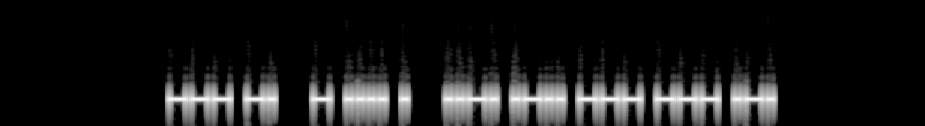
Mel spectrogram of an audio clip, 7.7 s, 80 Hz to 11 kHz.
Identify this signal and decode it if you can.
Morse code, heard as a keyed tone, about 26 wpm, 700 Hz. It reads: ON THE FLOOR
